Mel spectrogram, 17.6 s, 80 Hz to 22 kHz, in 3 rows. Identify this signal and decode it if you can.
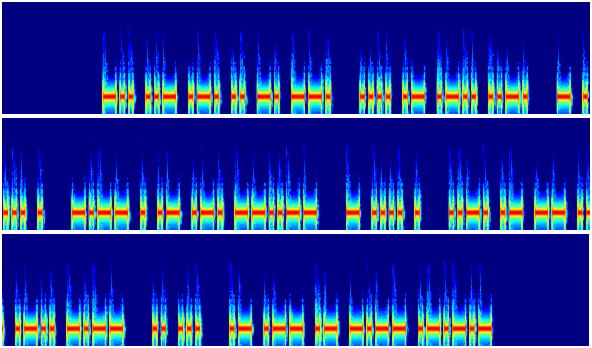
Morse code, heard as a keyed tone, about 28 wpm, 700 Hz. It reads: DURING HALF THE YEAR, THE FAMILY IS AWAY.
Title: Sentences from Top 1000 Words - Review Part 2 - 28wpm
